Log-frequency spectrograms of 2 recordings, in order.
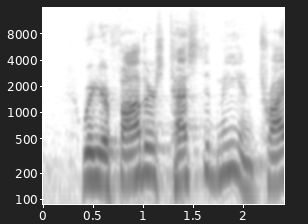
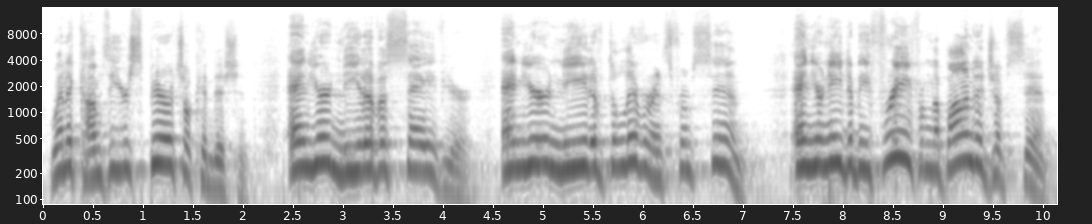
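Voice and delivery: usual speaking voice

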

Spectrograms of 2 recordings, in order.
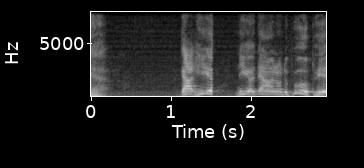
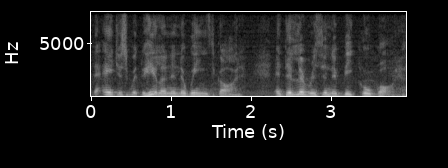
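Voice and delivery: low, soft pastoral prayer; hushed, rhythmic address to God; 3 semitones lower, 5 dB quieter than usual. Real, not acted. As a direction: pray quietly and steadily over the congregation. Leads a prayer.

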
